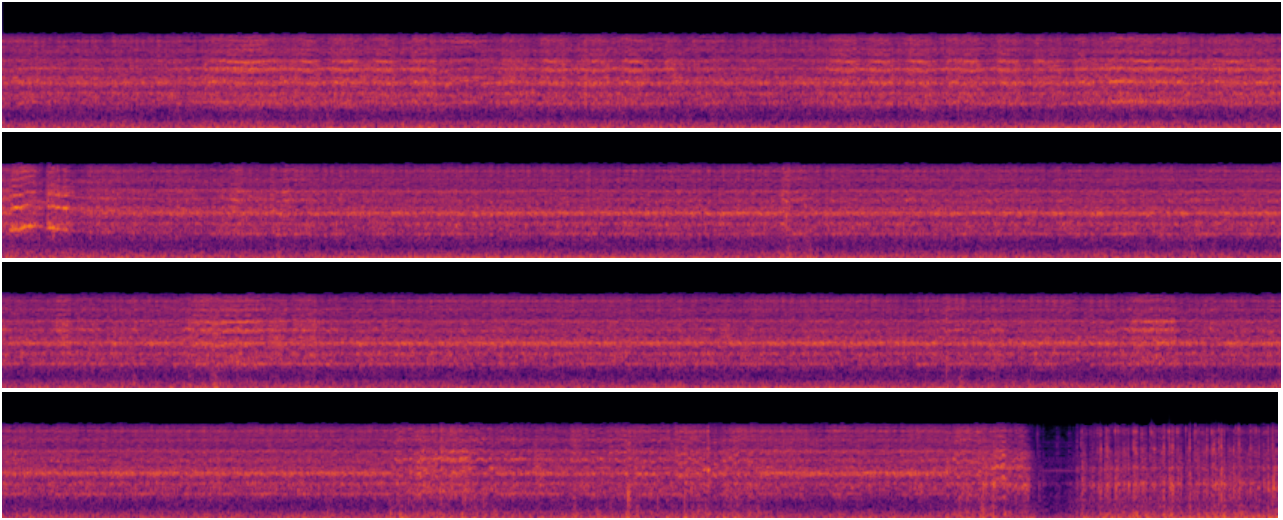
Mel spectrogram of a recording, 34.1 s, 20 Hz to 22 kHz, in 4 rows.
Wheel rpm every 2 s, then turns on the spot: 220, 220, 220, 220, 230, 220, 210, 210, 210, 210, 210, 210, 210, 210, 210, 210, 90.
32-34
